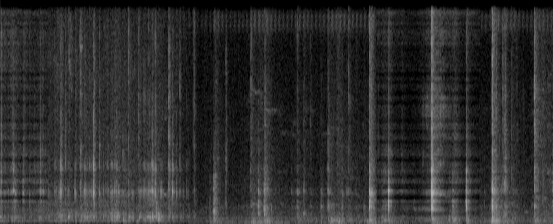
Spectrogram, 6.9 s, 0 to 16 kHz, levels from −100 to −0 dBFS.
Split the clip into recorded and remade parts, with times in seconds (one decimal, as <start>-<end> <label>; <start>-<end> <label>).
0.0-0.6 remade; 0.6-4.7 recorded; 4.7-6.0 remade; 6.0-6.9 recorded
